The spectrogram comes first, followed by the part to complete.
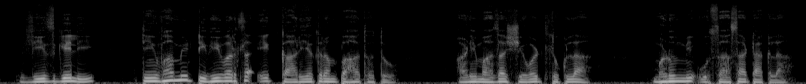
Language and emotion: Marathi, sad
